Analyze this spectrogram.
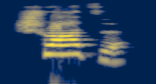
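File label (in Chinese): "刷子" Mandarin Chinese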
